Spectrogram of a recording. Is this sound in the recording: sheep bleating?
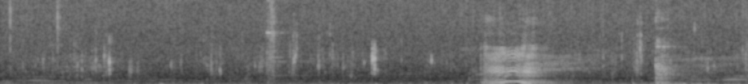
no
